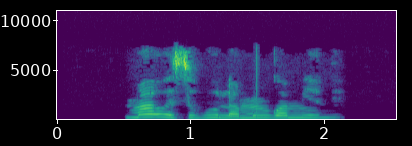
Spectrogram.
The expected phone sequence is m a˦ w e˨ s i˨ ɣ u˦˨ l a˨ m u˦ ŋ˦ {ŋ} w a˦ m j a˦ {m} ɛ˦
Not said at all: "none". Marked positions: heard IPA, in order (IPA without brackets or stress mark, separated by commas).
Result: ɡ, n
